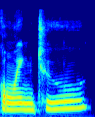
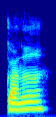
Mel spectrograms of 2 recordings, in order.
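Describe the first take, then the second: First: Both words are said in full. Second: The words are swallowed into one reduced word. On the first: "instead of going to" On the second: "where we swallow up a bunch"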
